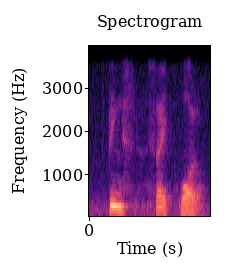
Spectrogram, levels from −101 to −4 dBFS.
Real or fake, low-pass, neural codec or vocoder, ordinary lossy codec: real; 3.6 kHz; none; none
